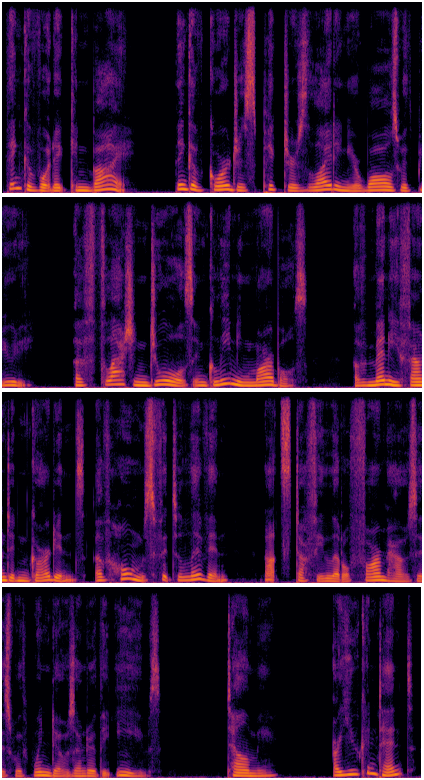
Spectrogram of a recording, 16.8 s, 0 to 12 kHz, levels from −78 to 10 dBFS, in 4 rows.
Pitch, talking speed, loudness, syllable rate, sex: 205 Hz, 165 wpm, -19 LUFS, 4.9 syllables/s, female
